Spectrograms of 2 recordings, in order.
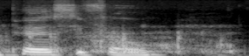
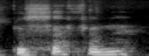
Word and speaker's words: Persephone: Man, there's not many people called Persephone anymore, is there? That's written Persephone. I know I read a book all the way through and I was reading Persephone. Then I found out afterwards it was Persephone.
